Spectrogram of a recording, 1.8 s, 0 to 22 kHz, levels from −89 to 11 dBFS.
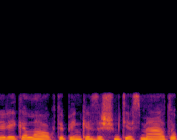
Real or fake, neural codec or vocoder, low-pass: real; none; 7.2 kHz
